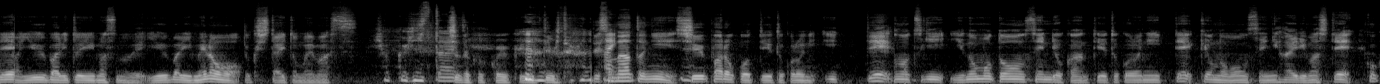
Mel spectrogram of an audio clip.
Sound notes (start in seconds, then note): 5.2 laughs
